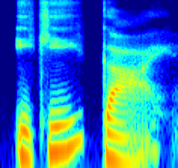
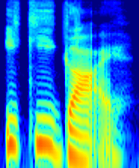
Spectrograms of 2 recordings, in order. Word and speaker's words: ikigai: They call it eeky guy. It's pronounced eeky guy and it literally translates to a reason for being.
